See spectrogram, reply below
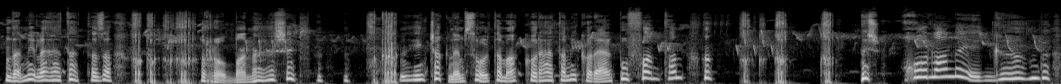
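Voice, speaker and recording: An actor playing a small, timid, fretful but polite piglet in a children's radio play. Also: male voice, high-pitched, sing-song, long pauses. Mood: puzzled. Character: small, timid, anxious, well-meaning male piglet. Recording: clearly audible background noise.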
